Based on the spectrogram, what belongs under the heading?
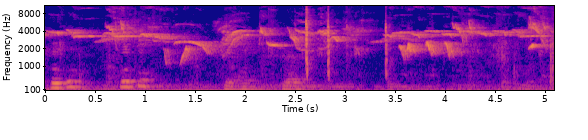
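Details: A white-rumped shama of the blorok type sings a rich, varied run of whistles, sliding notes and sharp clicks. Low murmuring voices and a hum sit beneath the song during the first half.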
